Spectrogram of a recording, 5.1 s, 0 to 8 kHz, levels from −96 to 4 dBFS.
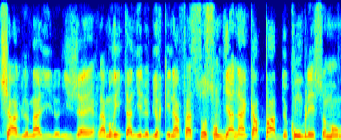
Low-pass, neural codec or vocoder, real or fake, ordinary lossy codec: none; codec, 16 kHz, 8 kbps, FunCodec, trained on Chinese and English, 25 frames a second; fake; none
